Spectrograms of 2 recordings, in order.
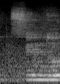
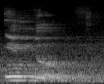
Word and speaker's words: Sindhu: Sindhu Nadi. Here we were pronouncing it as Sindhu. In Arabic they don't have sa. They have Indu, not Sindhu, Indu.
